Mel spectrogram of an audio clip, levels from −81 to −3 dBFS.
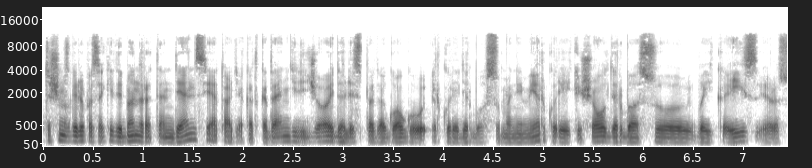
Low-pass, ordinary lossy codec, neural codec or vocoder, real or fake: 14.4 kHz; MP3, 48 kbps; codec, 44.1 kHz, 7.8 kbps, DAC; fake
